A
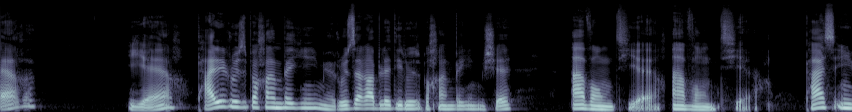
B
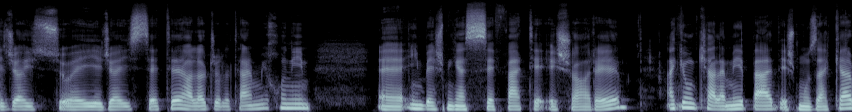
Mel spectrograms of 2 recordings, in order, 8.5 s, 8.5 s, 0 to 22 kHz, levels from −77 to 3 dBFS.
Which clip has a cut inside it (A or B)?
A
